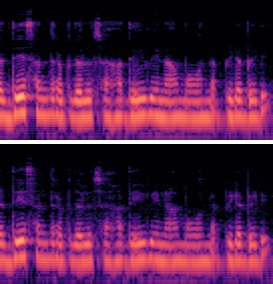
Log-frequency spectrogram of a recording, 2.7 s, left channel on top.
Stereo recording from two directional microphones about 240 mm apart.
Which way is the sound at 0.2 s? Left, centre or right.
Centre.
